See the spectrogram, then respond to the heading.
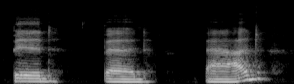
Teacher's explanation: If I say, for example, bid, bed, bad, they're all relaxed vowels and my jaw is opening a little bit more for each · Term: front vowels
